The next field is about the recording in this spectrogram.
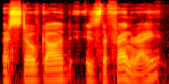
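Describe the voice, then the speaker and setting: A man's voice: lowish voice, unhurried, heavy background noise. A man giving casual gameplay reaction commentary as a streamer.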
